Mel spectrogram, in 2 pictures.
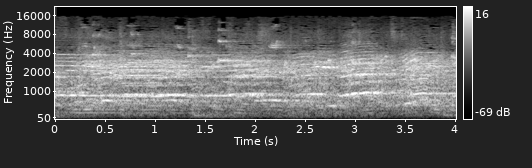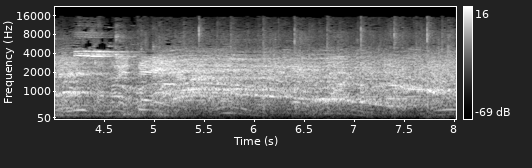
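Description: Basketball game in play in a gym: a ball dribbling on the hardwood court, with indistinct voices in the hall.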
